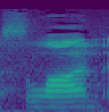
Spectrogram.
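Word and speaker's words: Salan: But yeah, salon and the spelling, like I said, everyone hears salon and they think hair salon, so they spell it with an O, but it's S-A-L-A-N.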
